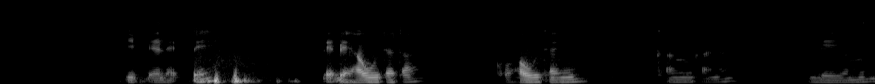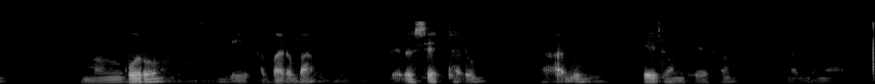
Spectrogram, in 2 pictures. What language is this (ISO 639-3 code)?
ful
